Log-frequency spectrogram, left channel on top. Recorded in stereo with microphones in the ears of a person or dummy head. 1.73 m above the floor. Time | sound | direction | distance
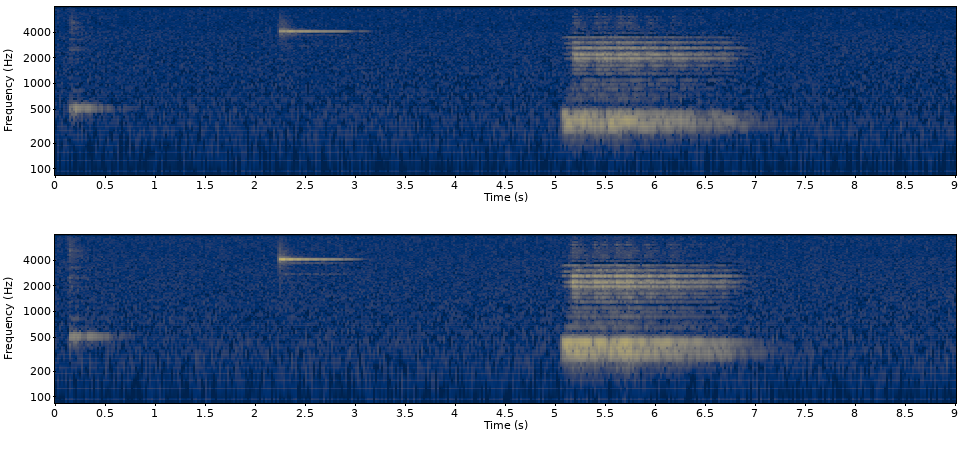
0.1 | a cowbell | 85° right | 2.5 m
2.2 | a chime | 50° right (ahead or behind) | 3.5 m
5.0 | a ringtone | 70° right (ahead or behind) | 3 m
